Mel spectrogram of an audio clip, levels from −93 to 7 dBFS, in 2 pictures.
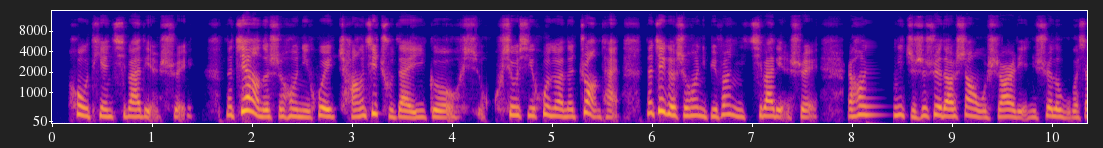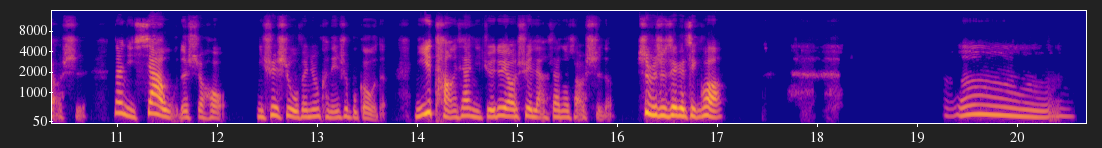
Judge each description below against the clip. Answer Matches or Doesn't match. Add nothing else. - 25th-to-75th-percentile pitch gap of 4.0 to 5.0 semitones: Doesn't match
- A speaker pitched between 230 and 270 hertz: Matches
